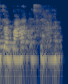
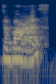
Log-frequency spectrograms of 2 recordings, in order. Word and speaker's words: Zavaras: then you've got a zebra i always say your name wrong again you've got zavaras there we go uh coming to us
